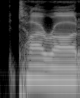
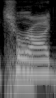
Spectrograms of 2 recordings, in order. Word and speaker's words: Tyrod: Right now, it appears like it's going to be Tyrod or Tyrod Taylor, however he Tyrod.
